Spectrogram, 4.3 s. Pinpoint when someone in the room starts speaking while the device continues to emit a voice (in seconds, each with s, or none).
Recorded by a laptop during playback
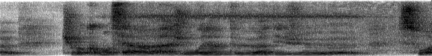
none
